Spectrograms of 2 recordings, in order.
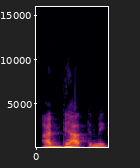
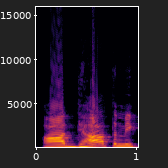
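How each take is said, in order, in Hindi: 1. पहला स्वर छोटा 'a' है। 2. पहला स्वर लंबा 'aa' है। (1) "आध्यात्मिक नहीं होता है" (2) "आध्यात्मिक होता है"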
